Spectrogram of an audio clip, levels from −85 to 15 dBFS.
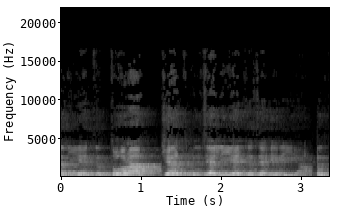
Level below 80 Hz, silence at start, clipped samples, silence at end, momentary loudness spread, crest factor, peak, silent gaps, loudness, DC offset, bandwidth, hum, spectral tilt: -72 dBFS; 0 s; under 0.1%; 0 s; 9 LU; 16 dB; -6 dBFS; none; -21 LUFS; under 0.1%; 14.5 kHz; none; -6 dB/octave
